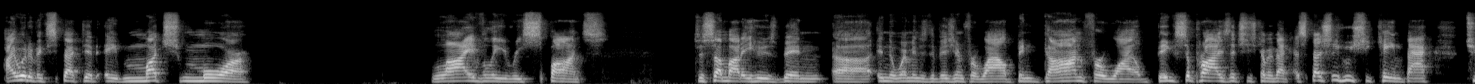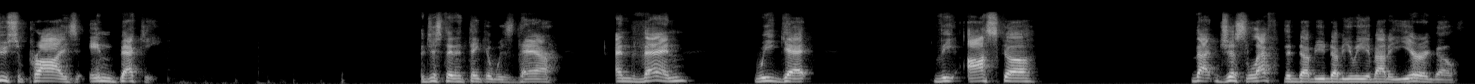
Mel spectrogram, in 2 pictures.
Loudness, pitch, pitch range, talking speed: -20 LUFS, 145 Hz, 130-155 Hz, 130 wpm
